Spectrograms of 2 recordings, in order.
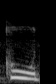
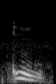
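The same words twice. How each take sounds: First: The k sound is light and thin. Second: The k sound is heavy, from the throat. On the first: The speaker calls it wrong. "Jangan baca ku" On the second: The speaker calls it right. "ku di sini tebal"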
